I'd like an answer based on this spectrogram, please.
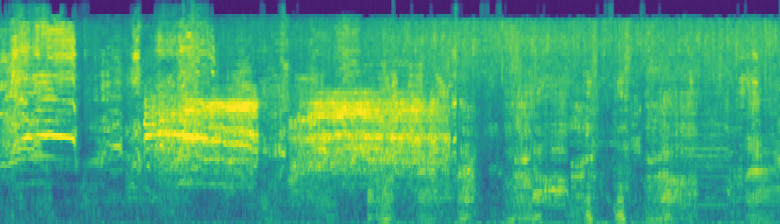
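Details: Pigs squealing loudly in long, harsh, sustained cries, one after another, then settling into rougher grunts and snorts near the end.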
